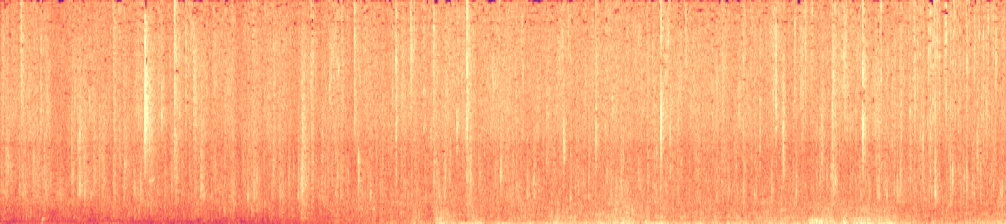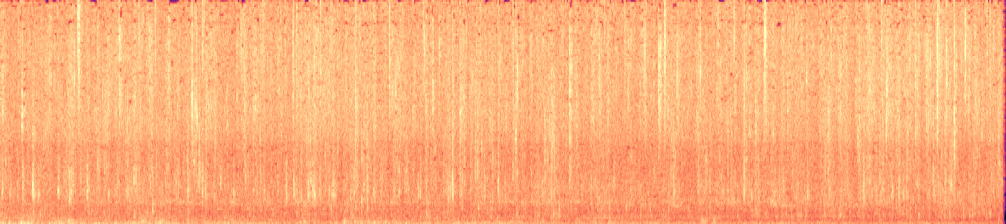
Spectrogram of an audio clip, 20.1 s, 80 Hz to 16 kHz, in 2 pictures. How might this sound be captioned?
Rain and Thunder 2
field-recording, lightning, nature, rain, storm, thunder, thunder-storm, thunderstorm, weather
